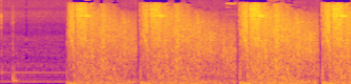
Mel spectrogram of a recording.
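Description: A ghost sniper rifle fires in the Roblox video game as loud, dense, continuous gunfire. The volley runs almost without a break across the clip and drops off only for a moment between bursts.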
